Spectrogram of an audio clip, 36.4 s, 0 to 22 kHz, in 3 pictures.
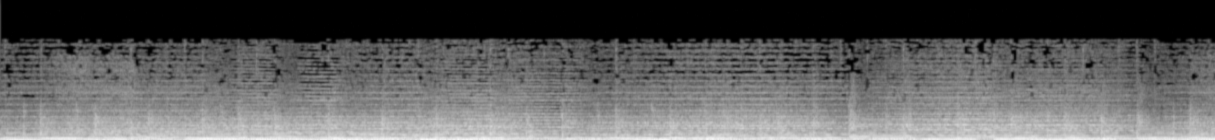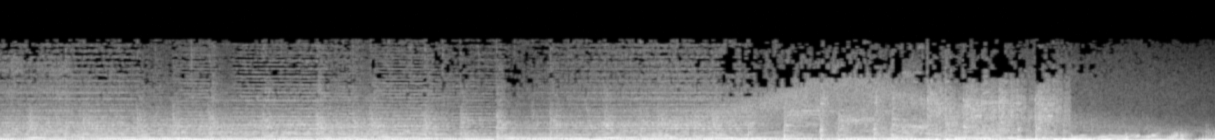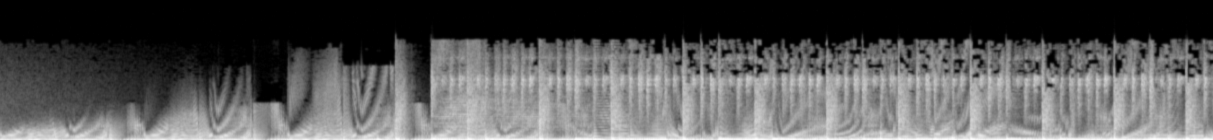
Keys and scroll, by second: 1.8 f, 7.4 s, 10.6 F4, 11.9 F4, 14.6 F4, 19.5 F4, 24.8 s, 25.7 s, 28.1 ctrl+z, 30.0 F4, 30.9 F4, 34.9 F4.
